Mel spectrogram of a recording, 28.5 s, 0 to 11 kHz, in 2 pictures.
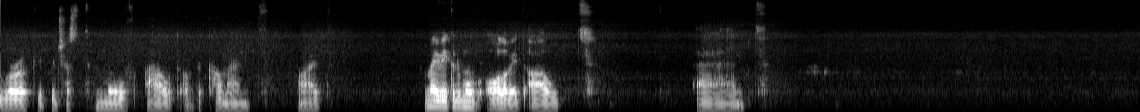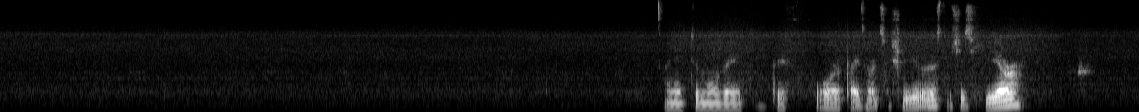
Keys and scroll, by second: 19.9 super+x.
